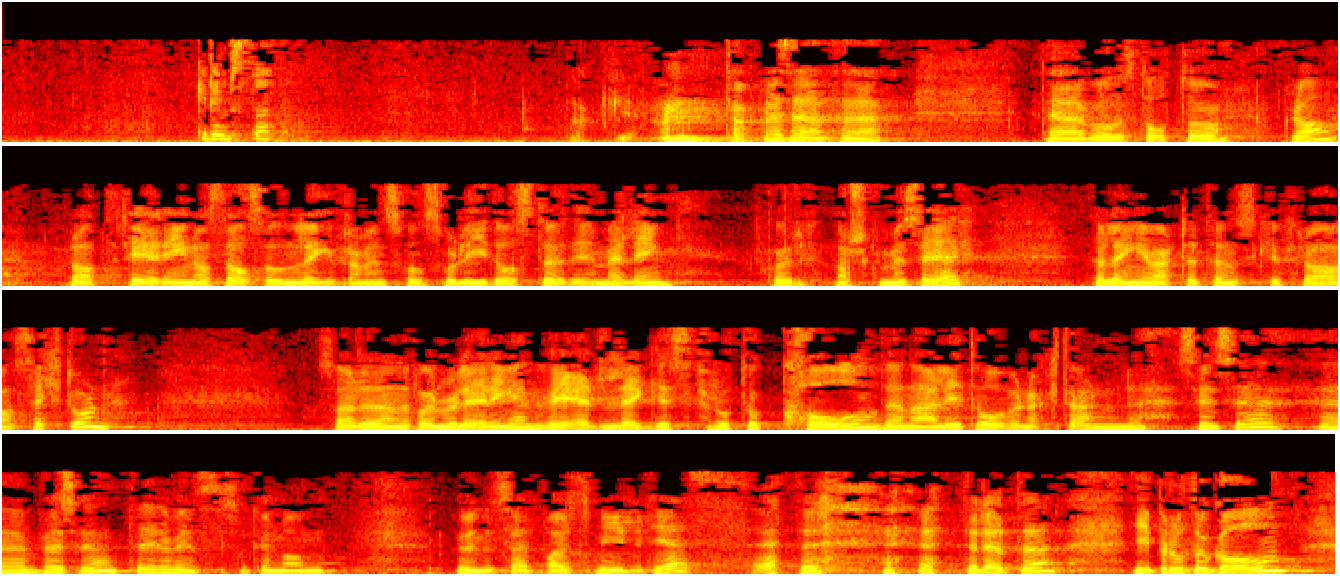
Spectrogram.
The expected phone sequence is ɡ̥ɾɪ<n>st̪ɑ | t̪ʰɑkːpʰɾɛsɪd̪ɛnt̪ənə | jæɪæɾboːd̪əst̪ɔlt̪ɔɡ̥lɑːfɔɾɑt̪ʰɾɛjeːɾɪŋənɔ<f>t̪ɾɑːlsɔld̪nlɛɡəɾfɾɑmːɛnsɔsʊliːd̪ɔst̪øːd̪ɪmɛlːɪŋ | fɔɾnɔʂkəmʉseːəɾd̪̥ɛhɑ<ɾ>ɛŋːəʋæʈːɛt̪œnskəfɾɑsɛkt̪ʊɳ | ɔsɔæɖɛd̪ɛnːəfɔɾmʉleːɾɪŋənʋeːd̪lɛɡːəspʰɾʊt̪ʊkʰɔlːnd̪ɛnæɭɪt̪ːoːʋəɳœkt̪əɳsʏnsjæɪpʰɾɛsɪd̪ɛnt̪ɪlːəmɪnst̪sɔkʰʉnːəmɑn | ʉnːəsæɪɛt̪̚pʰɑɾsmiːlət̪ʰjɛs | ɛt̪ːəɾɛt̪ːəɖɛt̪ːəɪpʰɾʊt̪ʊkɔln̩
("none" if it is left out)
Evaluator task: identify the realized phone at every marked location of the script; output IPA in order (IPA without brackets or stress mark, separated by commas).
m, s, ɭ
